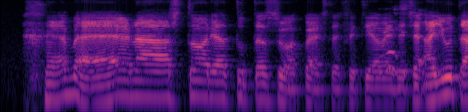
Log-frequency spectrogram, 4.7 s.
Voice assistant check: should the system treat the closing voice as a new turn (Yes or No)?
Yes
